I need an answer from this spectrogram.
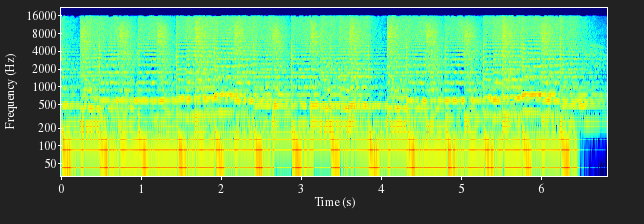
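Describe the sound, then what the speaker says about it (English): Super saw synth lead recreating a song melody in Pro Tools, a loud, bright, sustained stack of detuned saw tones playing rhythmic chords over a pulsing low end, steady throughout with no talk. "when the synth comes in, this synth sound, let me play you this."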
